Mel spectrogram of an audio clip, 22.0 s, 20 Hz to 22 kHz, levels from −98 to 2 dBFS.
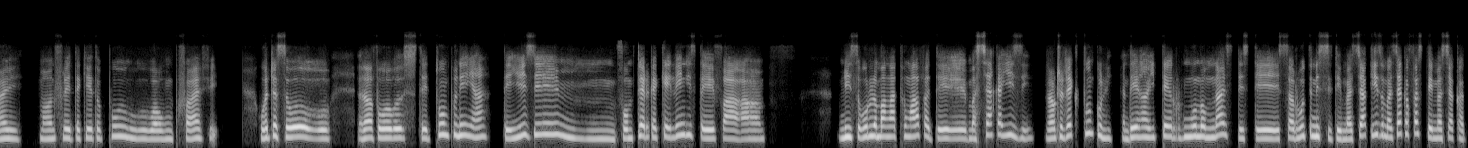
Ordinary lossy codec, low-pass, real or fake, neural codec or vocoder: Opus, 24 kbps; 7.2 kHz; fake; codec, 16 kHz, 0.8 kbps, ZipCodec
